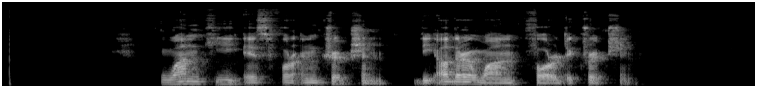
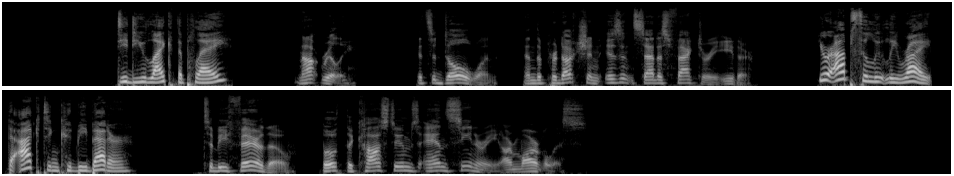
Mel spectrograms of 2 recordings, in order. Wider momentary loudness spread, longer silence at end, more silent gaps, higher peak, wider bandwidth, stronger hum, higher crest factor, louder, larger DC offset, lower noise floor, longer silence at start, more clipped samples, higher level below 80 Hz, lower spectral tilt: second, 10 LU vs 19 LU; second, 1.25 s vs 3.7 s; second, none vs 2.32-2.85 s, 3.56-3.60 s, 3.69-4.13 s, 5.05-5.16 s, 7.57-8.14 s, 9.31-9.52 s, 10.86-11.40 s, 12.50-12.66 s; about the same, -4 dBFS vs -2 dBFS; about the same, 15.5 kHz vs 16 kHz; neither; about the same, 24 dB vs 24 dB; about the same, -24 LUFS vs -24 LUFS; neither; about the same, -88 dBFS vs under -90 dBFS; about the same, 1.2 s vs 1.15 s; neither; second, -66 dBFS vs -46 dBFS; second, -3 dB/octave vs -5 dB/octave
